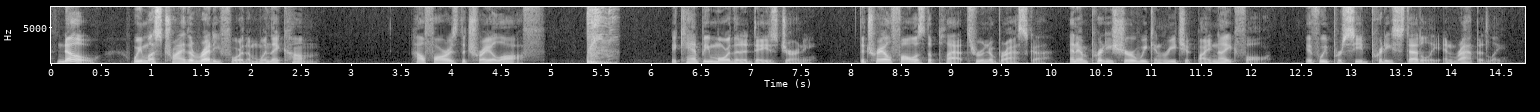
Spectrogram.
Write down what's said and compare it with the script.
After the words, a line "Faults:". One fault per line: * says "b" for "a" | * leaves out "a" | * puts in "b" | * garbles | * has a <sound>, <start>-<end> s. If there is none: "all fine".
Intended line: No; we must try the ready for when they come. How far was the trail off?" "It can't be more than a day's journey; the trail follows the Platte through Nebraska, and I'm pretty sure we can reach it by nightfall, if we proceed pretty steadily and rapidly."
No; we must try the ready for them when they come. How far is the trail off?" "It can't be more than a day's journey; the trail follows the Platte through Nebraska, and I'm pretty sure we can reach it by nightfall, if we proceed pretty steadily and rapidly."
Faults:
* puts in "them"
* says "is" for "was"
* has a thud, 5.4-5.7 s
